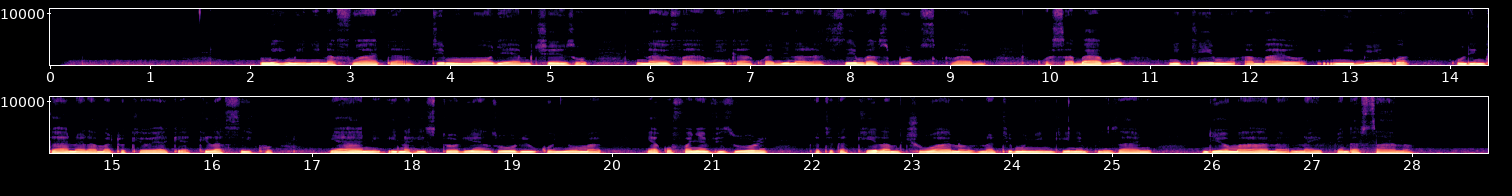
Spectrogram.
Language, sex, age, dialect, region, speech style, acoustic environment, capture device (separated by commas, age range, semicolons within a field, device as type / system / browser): Swahili, female, 25-34, Tanzania - Dar es Salaam, Tanzania, happy, silence, mobile / Linux / Chrome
